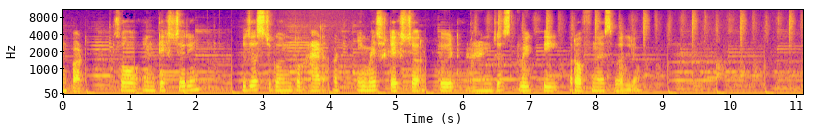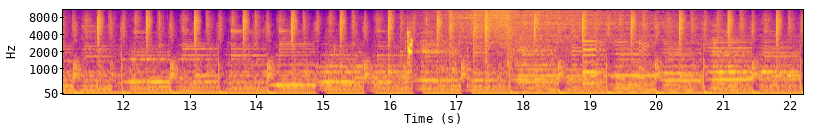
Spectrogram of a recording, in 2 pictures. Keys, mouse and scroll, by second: 0.4 KP_Decimal, 1.0 click, 1.7-4.9 drag, 4.9 s, 5.7 click, 6.1-6.5 shift+middle drag, 6.5-6.9 drag, 7.0 s, 7.5-7.9 scroll down 2, 7.9-8.4 shift+middle drag, 8.4 click, 10.4-20.3 drag, 20.3-22.2 drag.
